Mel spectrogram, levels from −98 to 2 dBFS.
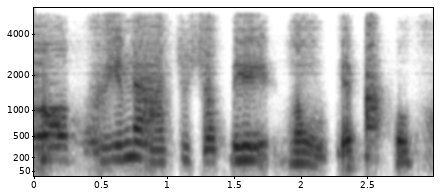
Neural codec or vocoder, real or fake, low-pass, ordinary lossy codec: codec, 44.1 kHz, 0.9 kbps, DAC; fake; 5.4 kHz; none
